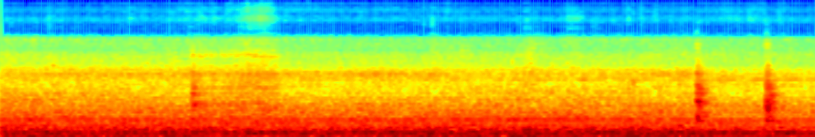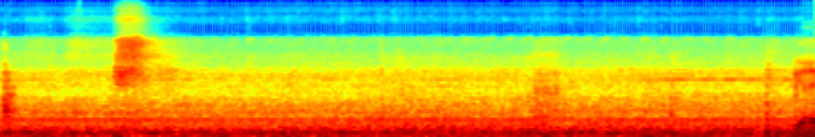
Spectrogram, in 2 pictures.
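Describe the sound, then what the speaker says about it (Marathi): Tutari Express pulling out of Khed railway station on the Konkan line bound for Mumbai, a steady loud rumble of rolling wagons with occasional brake hiss and metallic clanks, continuous throughout without speech. "ही आहे तुतारी एक्सप्रेस, जी आता जाणार आहे मुंबईला."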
